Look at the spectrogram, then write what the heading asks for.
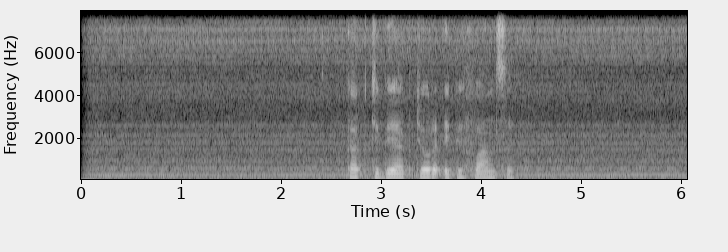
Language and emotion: Russian, neutral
